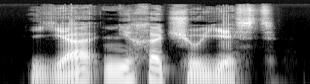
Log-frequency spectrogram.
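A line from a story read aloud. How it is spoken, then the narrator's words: Quiet, measured, very calm. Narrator (Russian): тихо, размеренно и очень спокойно произнесла она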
